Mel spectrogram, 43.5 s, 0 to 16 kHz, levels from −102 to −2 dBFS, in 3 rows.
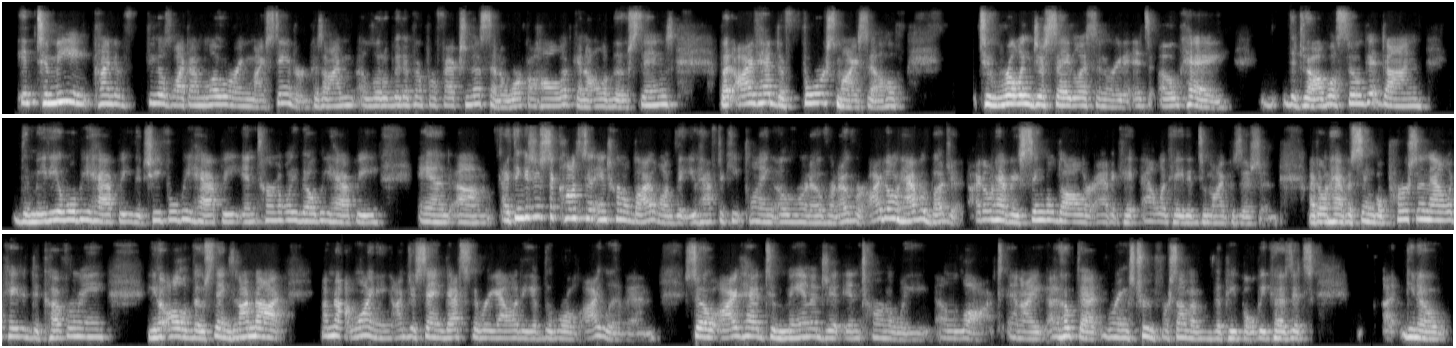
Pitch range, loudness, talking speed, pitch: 195-240 Hz, -27 LUFS, 215 wpm, 210 Hz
